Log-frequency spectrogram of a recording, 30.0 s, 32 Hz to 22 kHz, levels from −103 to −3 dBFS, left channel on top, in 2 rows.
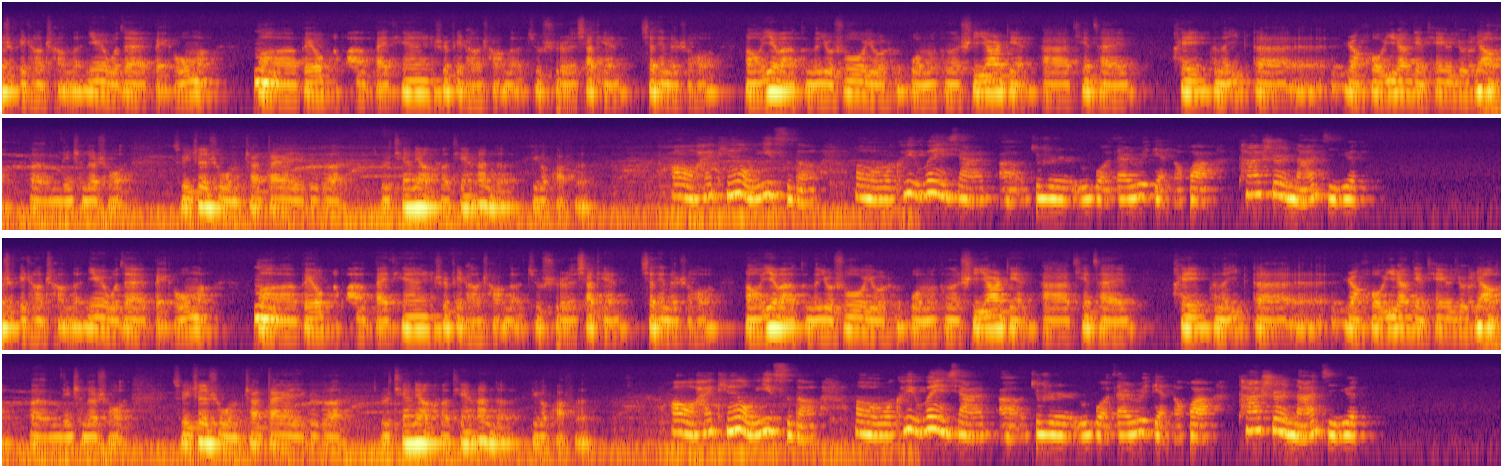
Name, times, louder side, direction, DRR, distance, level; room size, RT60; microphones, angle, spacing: voice 1, 0.0-2.2 2.6-11.3 11.7-18.5 18.8-20.9, right 1 dB, 20° right, 1.5 m, -23 dB
sound 1, 14.8-24.1, equal, 80° left, 7.1 m, -36 dB
voice 2, 21.7-28.5, right 1 dB, 40° right, 0.7 m, -21 dB
20.5 x 19.0 x 2.9 m
head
